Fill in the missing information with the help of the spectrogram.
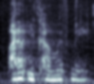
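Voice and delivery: soft fast whisper; Jesus quietly invites Jairus in, whispering. Acted.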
